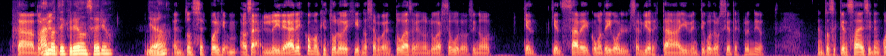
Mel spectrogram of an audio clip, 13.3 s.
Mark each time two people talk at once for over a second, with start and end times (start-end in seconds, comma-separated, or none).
none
